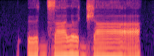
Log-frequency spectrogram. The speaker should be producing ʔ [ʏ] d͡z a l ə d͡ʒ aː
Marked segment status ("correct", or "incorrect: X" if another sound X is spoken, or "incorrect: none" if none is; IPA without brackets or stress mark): correct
